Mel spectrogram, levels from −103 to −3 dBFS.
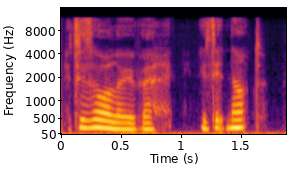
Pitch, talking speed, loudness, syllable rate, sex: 200 Hz, 225 wpm, -16 LUFS, 6.2 syllables/s, female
